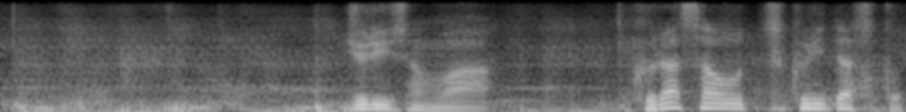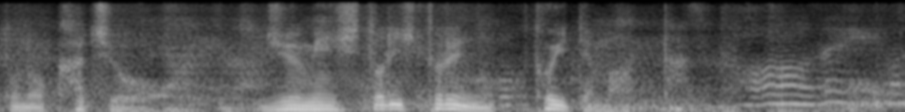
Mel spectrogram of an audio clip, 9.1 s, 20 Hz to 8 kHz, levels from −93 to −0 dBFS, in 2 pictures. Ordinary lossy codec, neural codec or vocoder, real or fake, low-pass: none; codec, 24 kHz, 0.9 kbps, DualCodec; fake; 7.2 kHz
